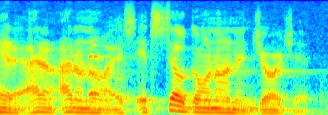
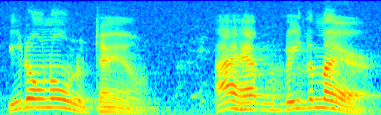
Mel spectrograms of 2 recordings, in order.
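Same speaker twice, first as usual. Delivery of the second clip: mayor; 11 semitones higher, 5 dB quieter than usual. Acted. Mayor answers him.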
